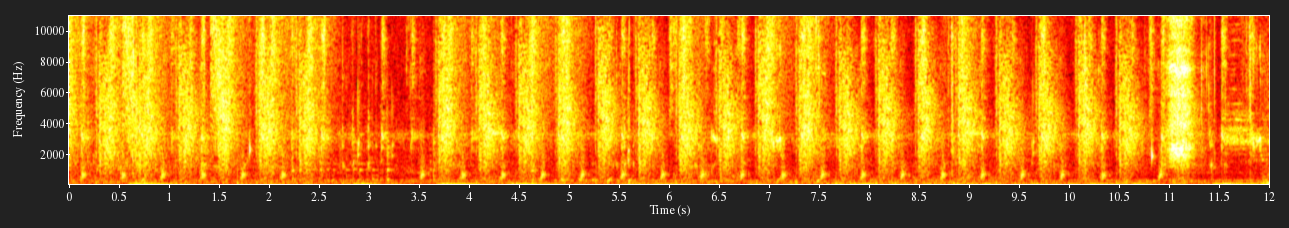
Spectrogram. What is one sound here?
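Short game digging sounds tick rapidly and evenly, one after another.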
